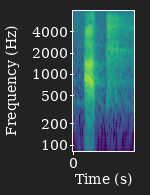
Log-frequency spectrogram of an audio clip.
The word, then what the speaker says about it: atl: Atl. Atl. So atl. Release the air at the sides.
